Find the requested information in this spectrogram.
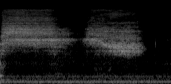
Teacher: by rounding your lips it changes the quality of the sound a lot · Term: ash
